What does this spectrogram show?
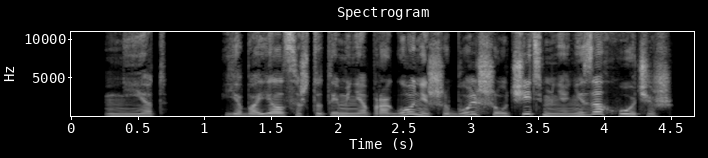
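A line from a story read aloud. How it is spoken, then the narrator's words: Plain. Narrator (Russian): ответил Николай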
